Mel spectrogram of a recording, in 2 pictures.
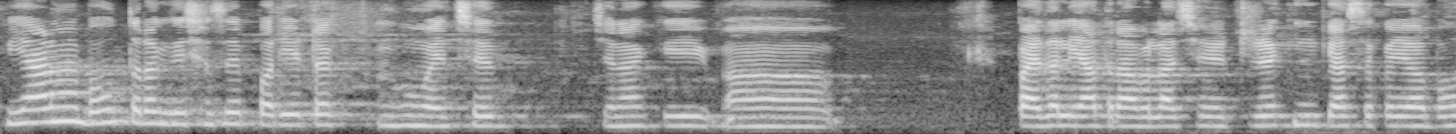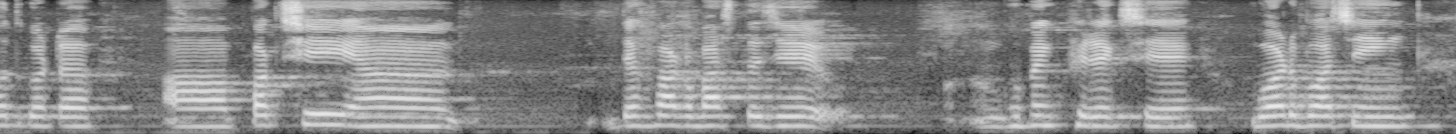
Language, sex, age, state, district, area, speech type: Maithili, female, 30-45, Bihar, Supaul, urban, spontaneous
